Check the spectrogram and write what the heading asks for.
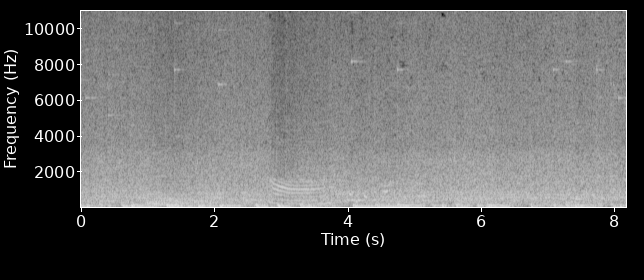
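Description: Steady rushing water, like an exhibit waterfall, under background music with a shifting bass line. A short falling cry is heard about three seconds in.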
